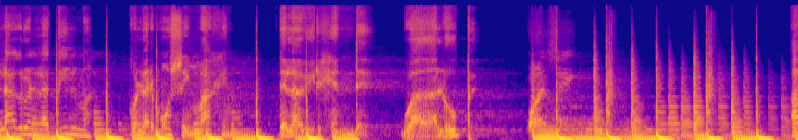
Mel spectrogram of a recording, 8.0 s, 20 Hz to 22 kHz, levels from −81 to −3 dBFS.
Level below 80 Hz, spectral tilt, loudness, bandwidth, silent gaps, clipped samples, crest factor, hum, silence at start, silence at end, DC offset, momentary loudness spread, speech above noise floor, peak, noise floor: -16 dBFS; -5.5 dB/octave; -16 LUFS; 19 kHz; none; under 0.1%; 12 dB; none; 0 s; 0 s; under 0.1%; 6 LU; 31 dB; -2 dBFS; -44 dBFS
